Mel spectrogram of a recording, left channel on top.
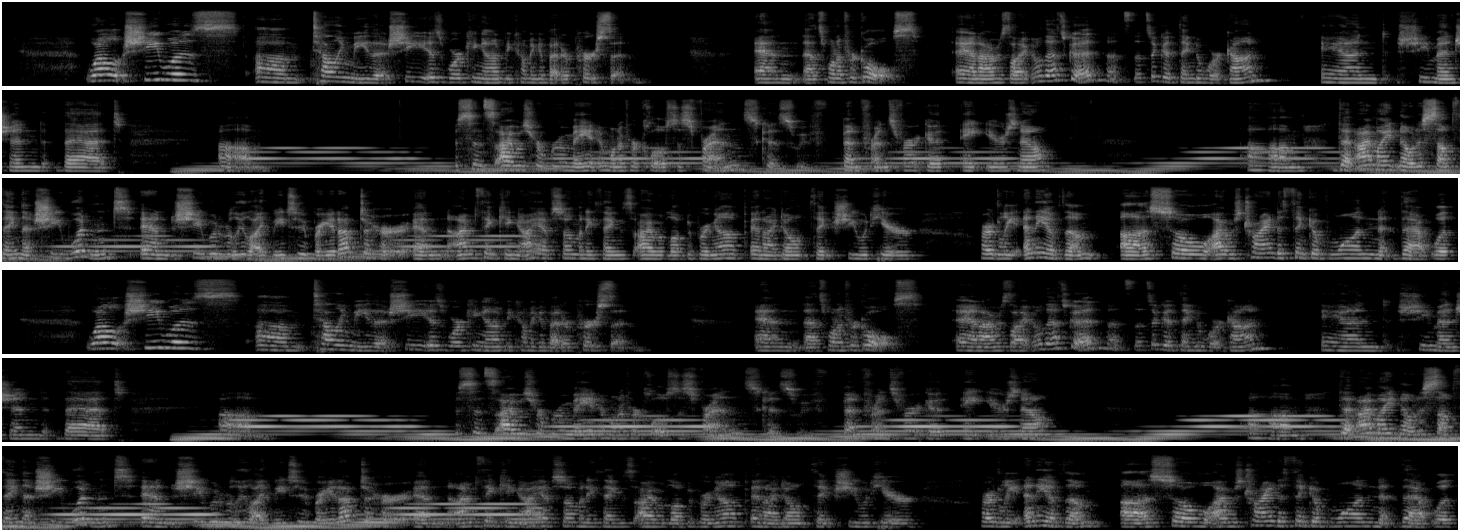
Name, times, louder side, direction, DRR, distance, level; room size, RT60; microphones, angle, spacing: voice 1, 0.2-6.4 6.9-7.1 7.5-9.2 9.5-12.6 13.2-16.2 16.7-17.2 19.1-25.0 27.0-38.6 38.9-40.1 40.3-43.6, left 3 dB, 45° left, 3 dB, 0.4 m, -33 dB
sound 1, 16.3-34.6, right 7 dB, 85° right, 0.4 m, -35 dB
2.1 x 2.1 x 2.9 m, 0.35 s
head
